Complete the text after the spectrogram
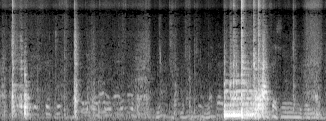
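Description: A metal tray clangs against a metal basin.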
